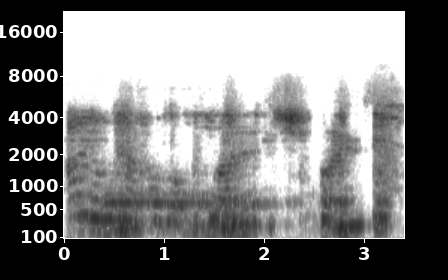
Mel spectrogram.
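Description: A woman voicing a feisty, frightened teenage mutant girl on the run in an animated series, thinking aloud dramatically. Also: high-pitched, takes it slowly, recorded from a distance, a crowd in the background, exaggerated voice. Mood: upset, scared. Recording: dull lo-fi playback, off-mic.

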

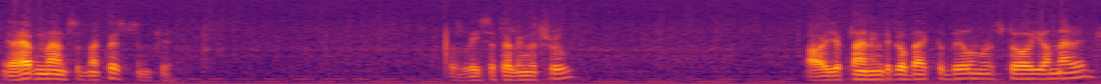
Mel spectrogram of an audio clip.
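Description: A man's voice: mid-range voice, moderate pace, long pauses, close to an everyday voice. An actor playing a suspicious, brooding man in a classic radio soap opera, earnest and probing, with hesitant phrasing. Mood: reproachful. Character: suspicious, brooding lover pressing for the truth. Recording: muffled lo-fi vintage radio recording.

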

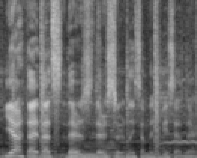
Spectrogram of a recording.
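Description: A man's voice: fairly high pitch, fast talker, over loud music. A man in his thirties hosting a casual sports podcast, bantering easily and laughing often. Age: 30s. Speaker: podcast host.

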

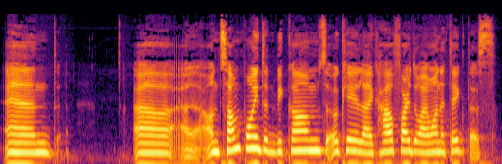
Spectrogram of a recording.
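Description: Podcast guest, woman, measured and reflective, medium pitch. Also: expressive, clean tone. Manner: thoughtful, hesitant, frequent fillers. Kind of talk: casual interview chat.

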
